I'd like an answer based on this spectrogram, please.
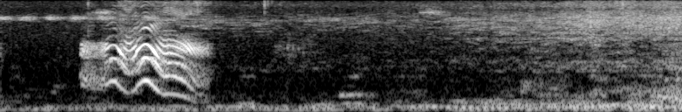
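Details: Two-day-old newborn puppies asleep; one brief, high, wavering whine with a quivering pitch rises and falls for about half a second, then only a low background rumble remains.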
